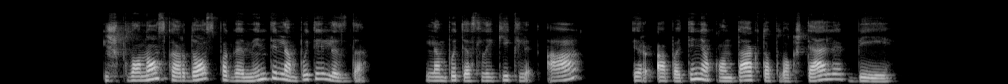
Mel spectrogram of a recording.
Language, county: Lithuanian, Vilnius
